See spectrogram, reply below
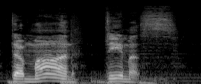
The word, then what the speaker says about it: Damon Demas: Demon Demas. I'm going to try that again. Damon Demas. That's probably it. Yeah, I'm not going to mess that up. Put the wrong emphasis on the wrong syllable. But I got it fixed.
